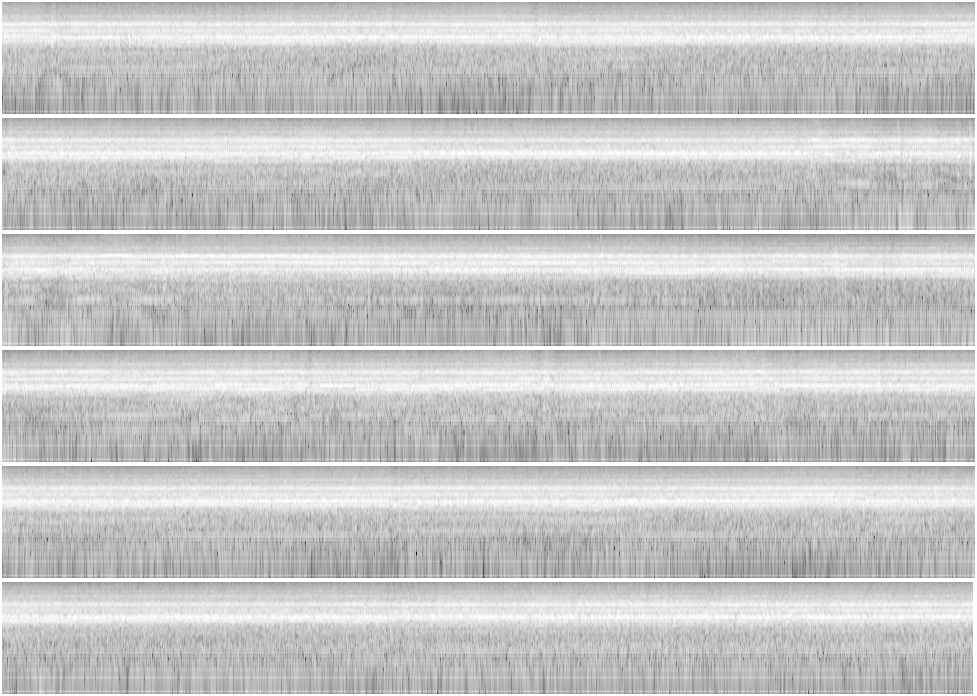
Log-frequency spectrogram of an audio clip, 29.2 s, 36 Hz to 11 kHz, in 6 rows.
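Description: Moto3 racing motorcycle's 250 cc single-cylinder four-stroke engine screaming at high revs, with wind rush. About nine seconds in the revs fall for a corner, then climb again from about fifteen seconds as the bike accelerates out.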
